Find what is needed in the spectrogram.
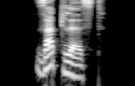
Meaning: second-person singular subjunctive I of satteln
- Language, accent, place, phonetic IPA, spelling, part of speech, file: German, Germany, Berlin, [ˈzatləst], sattlest, verb, De-sattlest.ogg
